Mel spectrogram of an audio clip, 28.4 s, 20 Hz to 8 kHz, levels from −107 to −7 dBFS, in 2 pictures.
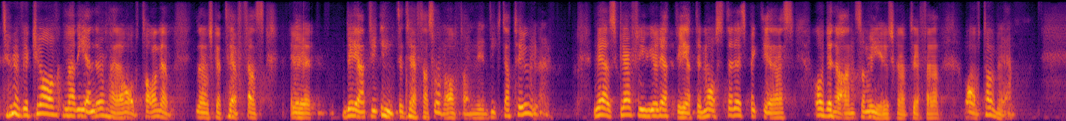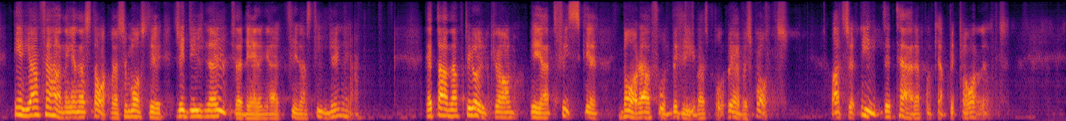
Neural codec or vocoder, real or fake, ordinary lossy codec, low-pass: codec, 16 kHz, 1 kbps, FreqCodec, smaller model; fake; none; none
